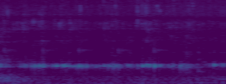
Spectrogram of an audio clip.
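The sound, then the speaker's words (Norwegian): Wine pours steadily into a glass, a continuous bright trickling with a faint rising tone as it fills, with no voices over it. “jeg skjenker opp i det Det skal du få lov til.”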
